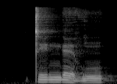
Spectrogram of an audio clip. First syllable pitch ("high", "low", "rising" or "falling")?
high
